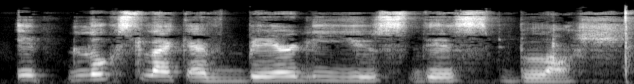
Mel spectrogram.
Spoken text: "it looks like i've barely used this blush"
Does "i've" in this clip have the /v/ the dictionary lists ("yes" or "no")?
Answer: yes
